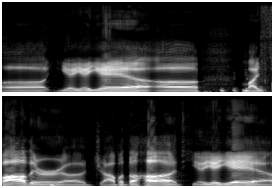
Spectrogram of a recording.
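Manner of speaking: plain natural voice, slow with fillers.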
